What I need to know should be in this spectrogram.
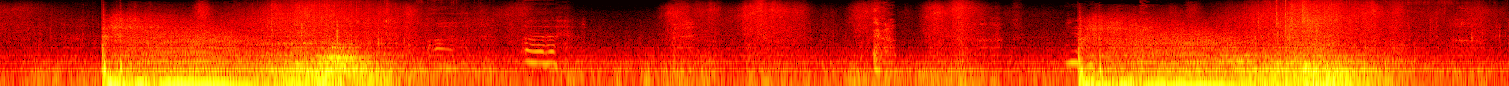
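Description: A deep energy blast roars and rumbles loudly.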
